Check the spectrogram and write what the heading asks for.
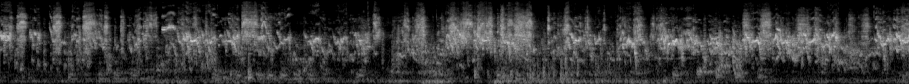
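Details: A flock of pet budgies warbles continuously, a dense, scratchy chatter of high chirps and squawks with brief quieter moments.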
